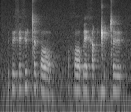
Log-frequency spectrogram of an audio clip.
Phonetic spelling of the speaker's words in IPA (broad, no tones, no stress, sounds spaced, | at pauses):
θ ɨ s ɘ s ɨ ǀ ɘ p ɔ | x ɔ ɓ ɛ x ɘ q ɡ͡ǁ u ǀ ɘ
